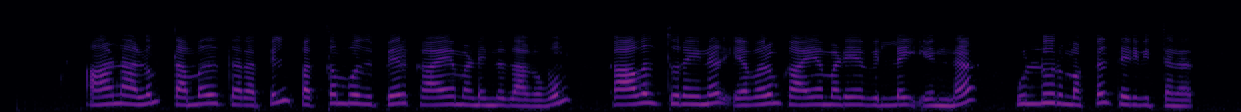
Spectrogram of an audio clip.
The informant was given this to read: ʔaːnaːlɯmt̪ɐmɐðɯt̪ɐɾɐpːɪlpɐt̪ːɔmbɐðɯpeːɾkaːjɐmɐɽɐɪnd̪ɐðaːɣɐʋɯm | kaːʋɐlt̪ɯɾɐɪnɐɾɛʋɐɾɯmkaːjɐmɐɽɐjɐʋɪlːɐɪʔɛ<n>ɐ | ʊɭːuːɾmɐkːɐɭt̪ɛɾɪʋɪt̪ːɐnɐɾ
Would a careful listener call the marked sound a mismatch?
yes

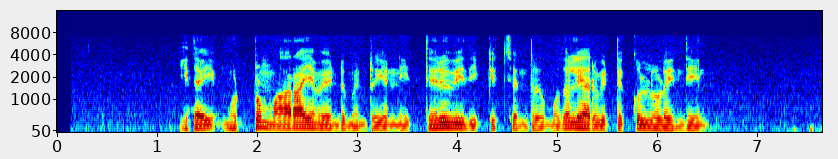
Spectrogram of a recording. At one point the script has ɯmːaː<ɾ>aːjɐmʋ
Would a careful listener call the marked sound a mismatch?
no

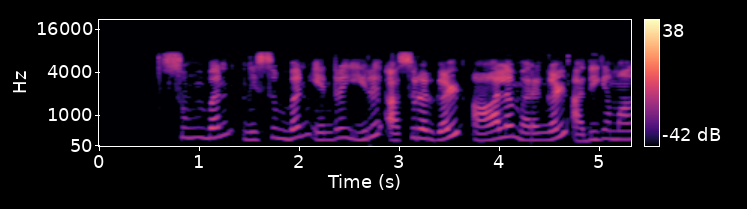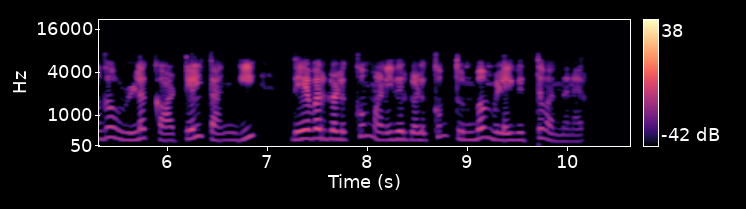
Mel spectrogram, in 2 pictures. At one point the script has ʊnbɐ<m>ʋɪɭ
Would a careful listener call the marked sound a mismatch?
no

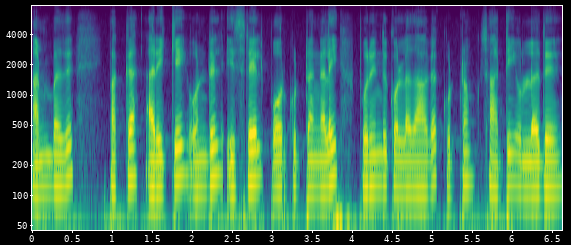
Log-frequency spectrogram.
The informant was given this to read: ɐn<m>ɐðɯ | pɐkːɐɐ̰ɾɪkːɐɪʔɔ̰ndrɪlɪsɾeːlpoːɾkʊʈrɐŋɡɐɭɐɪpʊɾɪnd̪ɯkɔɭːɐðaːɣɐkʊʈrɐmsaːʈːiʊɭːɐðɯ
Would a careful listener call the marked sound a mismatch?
yes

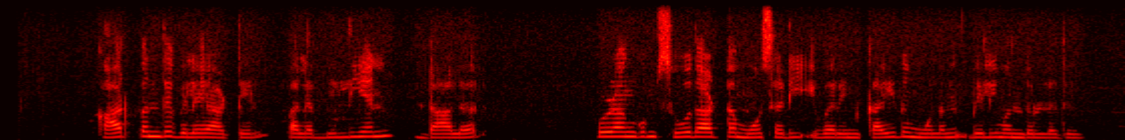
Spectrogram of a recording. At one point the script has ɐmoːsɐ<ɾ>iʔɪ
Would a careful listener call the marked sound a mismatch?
yes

